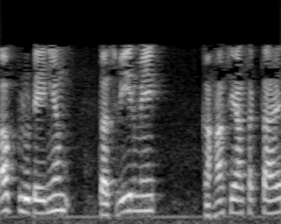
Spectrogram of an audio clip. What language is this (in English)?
Hindi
